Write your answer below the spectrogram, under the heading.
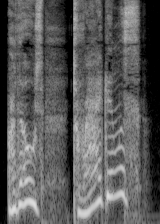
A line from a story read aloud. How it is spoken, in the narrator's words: Sabrina gasped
